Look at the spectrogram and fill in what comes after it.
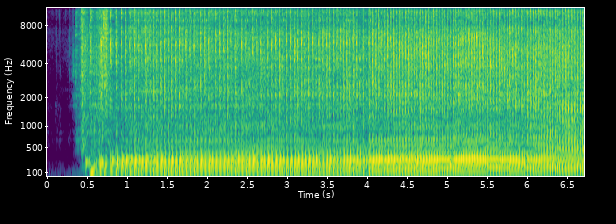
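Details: Manco Thunderbird minibike small engine after reassembly (new spacer, torque converter refitted), just started: catches and settles into a fast busy idle that stays raised; high idle, owner suspects intake manifold leak letting in too much air, plans new gasket.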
